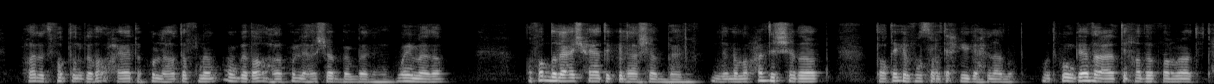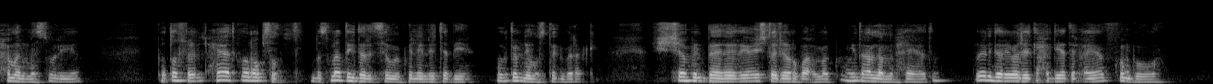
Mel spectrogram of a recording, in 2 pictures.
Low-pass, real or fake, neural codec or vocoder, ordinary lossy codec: 7.2 kHz; fake; codec, 44.1 kHz, 3.4 kbps, Pupu-Codec; AAC, 32 kbps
